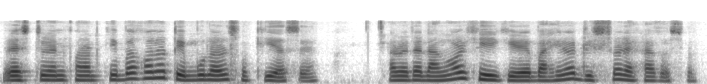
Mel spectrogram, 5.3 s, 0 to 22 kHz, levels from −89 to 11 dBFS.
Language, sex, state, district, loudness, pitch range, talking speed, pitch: Assamese, female, Assam, Sonitpur, -16 LUFS, 190-225 Hz, 170 wpm, 205 Hz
